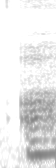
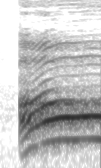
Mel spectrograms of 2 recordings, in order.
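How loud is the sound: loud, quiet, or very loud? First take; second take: quiet; loud. First: The vowel is said quietly. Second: The vowel is said somewhat louder. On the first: "Спочатку зробимо це тихо" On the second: "А тепер голосніше"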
